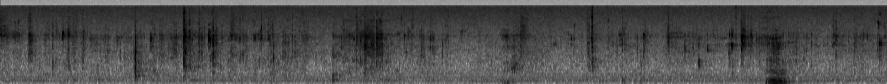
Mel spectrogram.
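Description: Quiet chewing of french fries, with scattered soft mouth clicks and a short low sound about three-quarters of the way in.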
